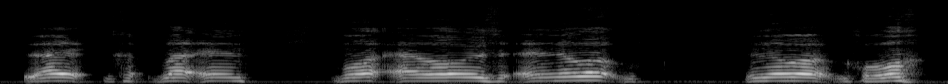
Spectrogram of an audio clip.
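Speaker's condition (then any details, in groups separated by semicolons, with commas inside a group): Cerebral palsy; one hand affected; atypical speech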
